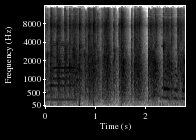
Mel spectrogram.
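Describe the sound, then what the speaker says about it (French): A church congregation claps and applauds during a night deliverance and prophecy service. The clapping is loud and uneven, with bursts and short dips, and voices are heard over it. "Donnez l'acclamation."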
